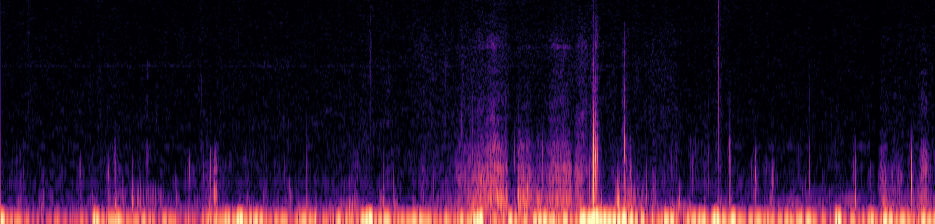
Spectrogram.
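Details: Stomach growling (borborygmi) recorded for ASMR, tagged as hunger sounds: low gurgling rumbles and squelches from the belly, rising in the middle, from gas and fluid moving through the gut.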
